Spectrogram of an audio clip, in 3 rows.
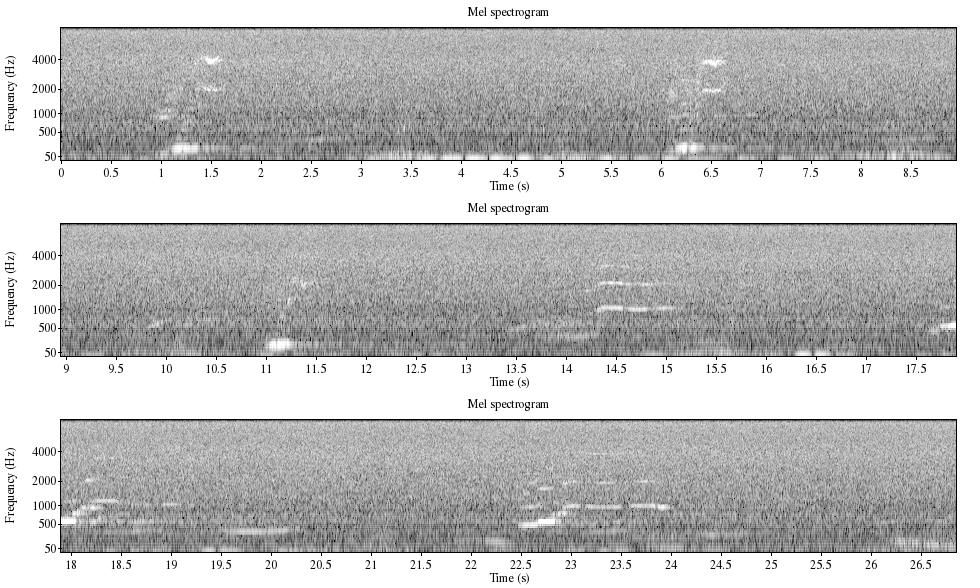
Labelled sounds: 1.4	1.6	humpback whale, 3.6 to 4.4 kHz
6.4	6.7	humpback whale, 3.5 to 4.0 kHz
11.3	11.5	humpback whale, 1.9 to 2.4 kHz
14.3	14.9	humpback whale, 0.93 to 2.2 kHz
18.0	18.5	humpback whale, 0.80 to 1.2 kHz
22.8	24.0	humpback whale, 0.80 to 1.1 kHz

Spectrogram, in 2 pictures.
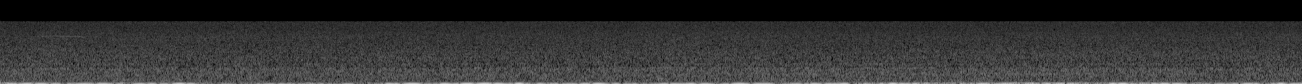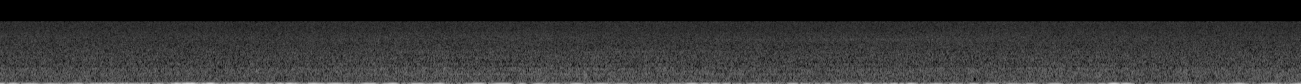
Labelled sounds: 0.4	0.9	Pacific white-sided dolphin, 3.5 to 3.8 kHz

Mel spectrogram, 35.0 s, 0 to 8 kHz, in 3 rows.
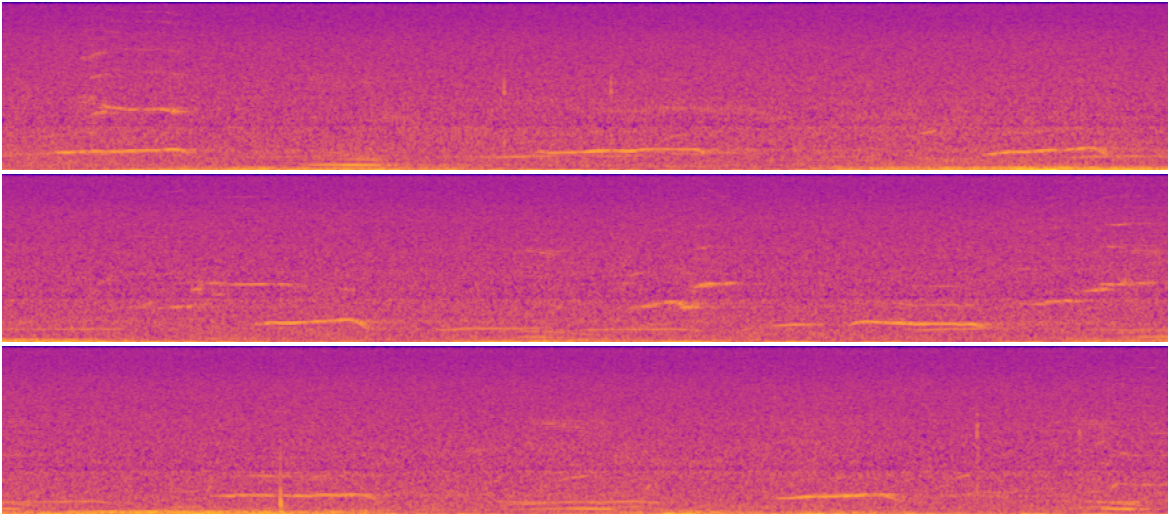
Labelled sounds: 0.8	1.9	humpback whale, 0.96 to 6.7 kHz
13.5	14.3	humpback whale, 0.90 to 5.2 kHz
18.6	19.0	humpback whale, 0.86 to 1.1 kHz
22.5	23.2	humpback whale, 0.86 to 3.3 kHz
28.7	29.0	humpback whale, 1.8 to 2.0 kHz

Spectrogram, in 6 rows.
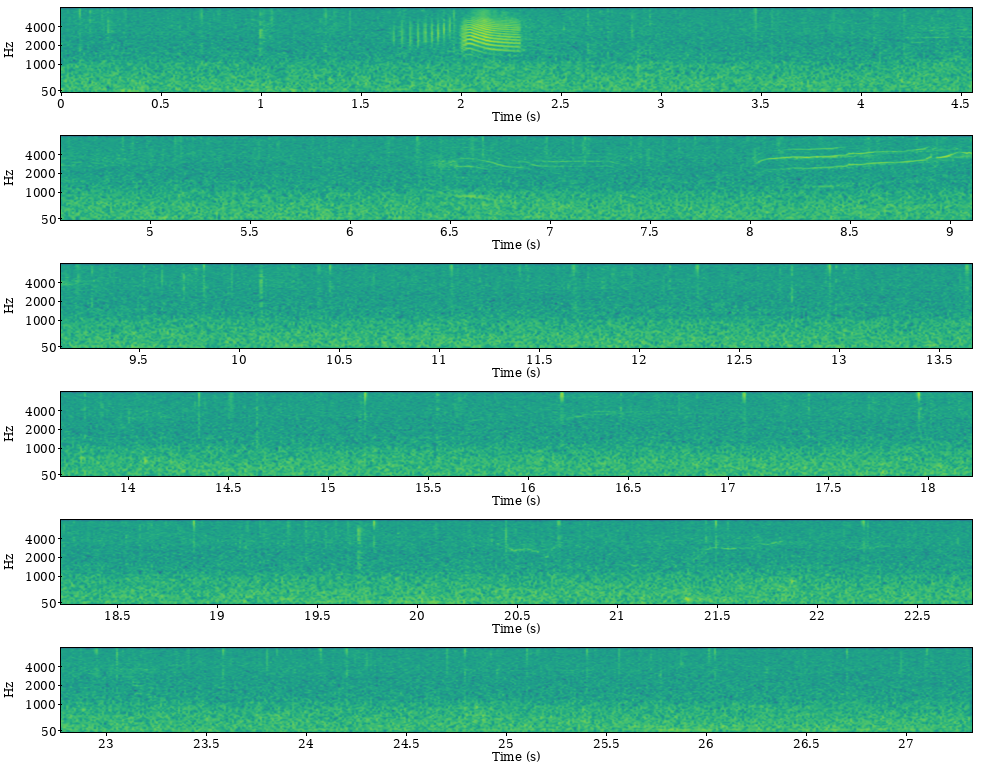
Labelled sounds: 2.0	2.4	killer whale, northern resident, A clan, AB subclan, 1.6 to 5.1 kHz
6.4	7.3	killer whale, northern resident, A clan, AB subclan, 2.3 to 3.2 kHz
8.0	9.2	killer whale, northern resident, A clan, AB subclan, 1.2 to 5.3 kHz

